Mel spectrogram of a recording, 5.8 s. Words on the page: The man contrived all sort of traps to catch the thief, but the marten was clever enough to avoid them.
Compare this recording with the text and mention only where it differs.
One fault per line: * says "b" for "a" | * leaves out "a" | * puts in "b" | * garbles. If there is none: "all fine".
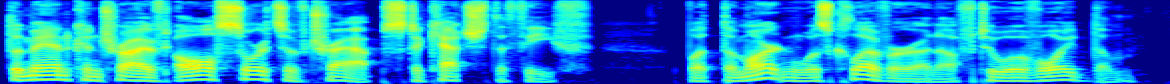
* says "sorts" for "sort"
